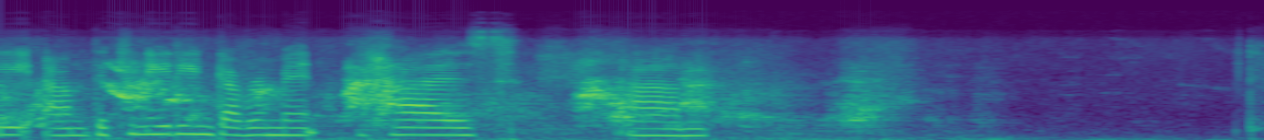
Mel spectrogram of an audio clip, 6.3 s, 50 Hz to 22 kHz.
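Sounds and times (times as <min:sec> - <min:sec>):
speech: 0:00.0 - 0:03.7
dog yelping: 0:00.0 - 0:04.7
dogs barking in a fight: 0:00.0 - 0:06.0.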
